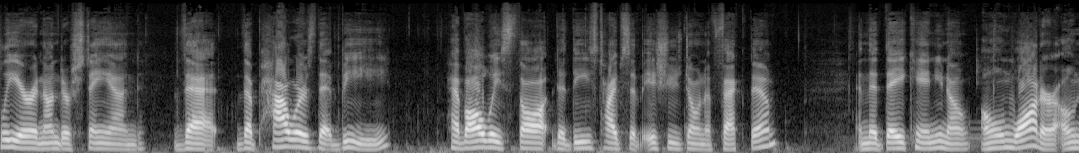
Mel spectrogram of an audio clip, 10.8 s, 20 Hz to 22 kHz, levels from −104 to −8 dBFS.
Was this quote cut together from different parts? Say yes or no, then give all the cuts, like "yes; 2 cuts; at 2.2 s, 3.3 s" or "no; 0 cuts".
no; 0 cuts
